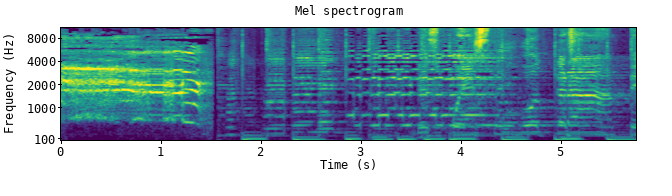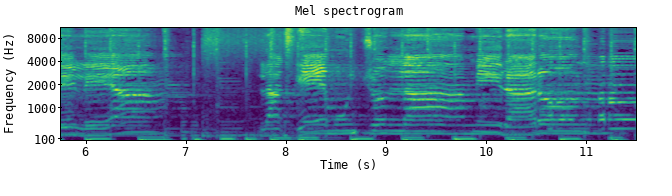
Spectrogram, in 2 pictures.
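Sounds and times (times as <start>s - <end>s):
rooster crowing: 0.0s - 1.6s
rhythmic music with heavy bass thumps: 1.6s - 11.5s.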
